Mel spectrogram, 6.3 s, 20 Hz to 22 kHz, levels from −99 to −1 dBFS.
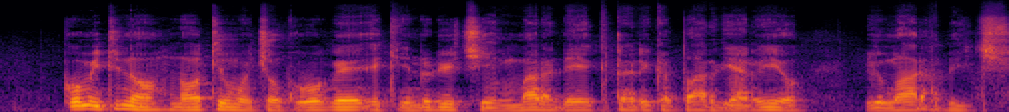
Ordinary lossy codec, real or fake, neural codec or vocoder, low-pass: none; fake; codec, 44.1 kHz, 3.4 kbps, Pupu-Codec; none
